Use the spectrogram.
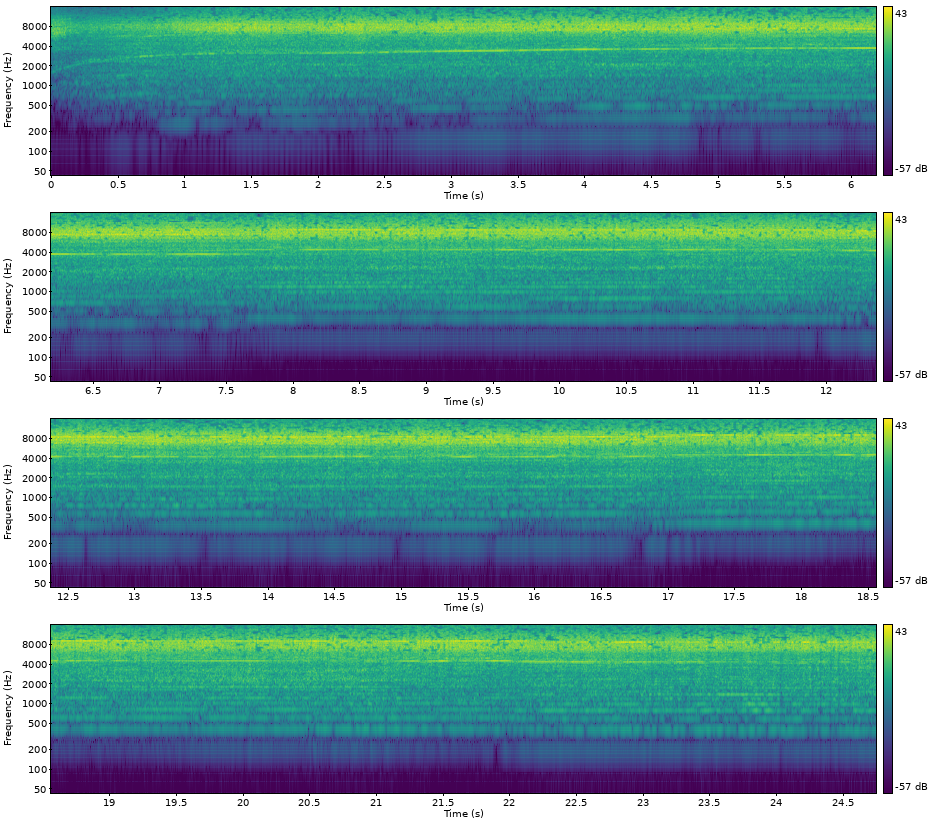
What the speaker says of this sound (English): We're going to be using our random orbit sander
